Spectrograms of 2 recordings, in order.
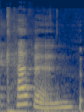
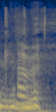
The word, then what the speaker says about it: Kevan: Well, the only But it's Kevan. That's how it's spelled. Yeah, but they say Kevin. They actually do say Kevin.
